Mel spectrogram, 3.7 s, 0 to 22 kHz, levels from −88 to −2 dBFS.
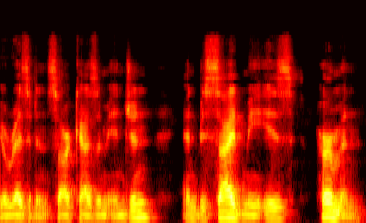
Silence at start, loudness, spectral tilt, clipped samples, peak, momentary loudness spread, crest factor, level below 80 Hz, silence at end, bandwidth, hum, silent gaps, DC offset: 0 s; -22 LUFS; -6 dB/octave; under 0.1%; 0 dBFS; 13 LU; 22 dB; -50 dBFS; 0.05 s; 11.5 kHz; none; none; under 0.1%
